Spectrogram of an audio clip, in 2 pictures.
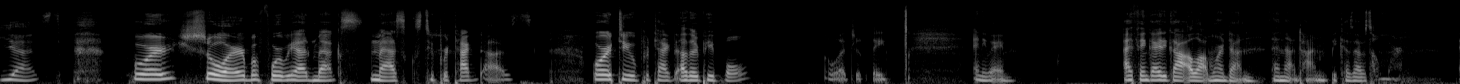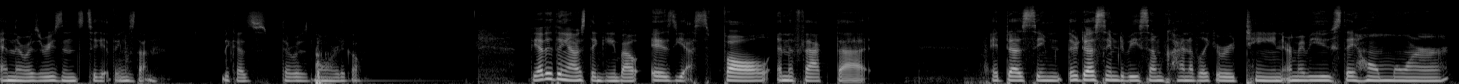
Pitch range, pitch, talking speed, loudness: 170-195 Hz, 180 Hz, 170 wpm, -27 LUFS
